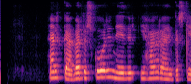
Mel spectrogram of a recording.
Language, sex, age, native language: Icelandic, female, 11, Icelandic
